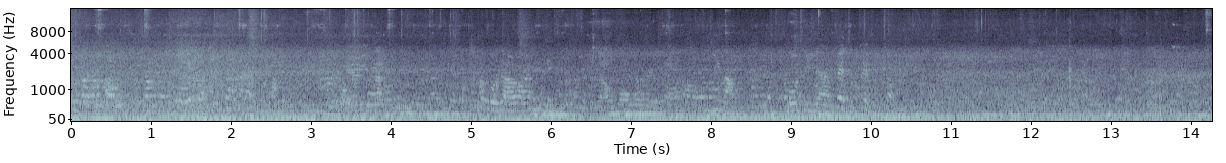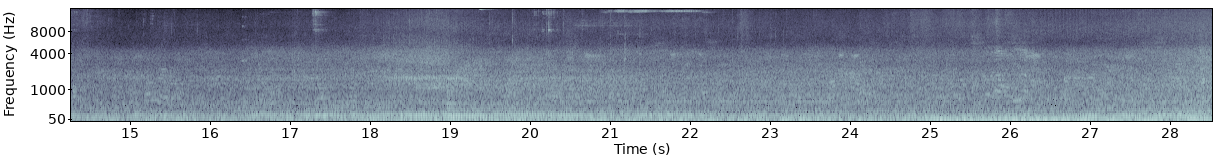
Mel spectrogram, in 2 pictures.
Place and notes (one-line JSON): {"title": "新庄子公有零售市場, Xinfeng Township - walking in the traditional market", "date": "2017-08-26 08:09:00", "description": "Walking in the traditional market, vendors peddling, housewives bargaining, and girls gossiping", "latitude": "24.90", "longitude": "120.99", "altitude": "23", "timezone": "Asia/Taipei"}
